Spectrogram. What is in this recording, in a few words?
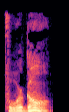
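"fourgon", English, British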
